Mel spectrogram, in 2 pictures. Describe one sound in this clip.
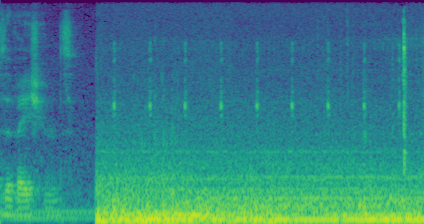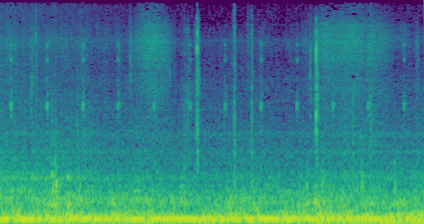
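A car engine hums and tyres rumble on the road as the car drives.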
